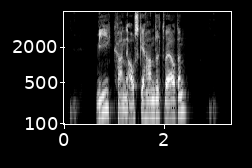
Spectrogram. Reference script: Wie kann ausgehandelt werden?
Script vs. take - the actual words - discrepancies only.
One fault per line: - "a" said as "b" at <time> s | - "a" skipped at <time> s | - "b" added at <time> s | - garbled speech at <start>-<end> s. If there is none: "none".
none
